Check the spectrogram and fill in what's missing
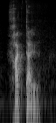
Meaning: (adjective) fractal; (noun) synonym of fractale
- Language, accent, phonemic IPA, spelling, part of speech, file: French, France, /fʁak.tal/, fractal, adjective / noun, LL-Q150 (fra)-fractal.wav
